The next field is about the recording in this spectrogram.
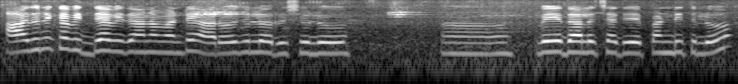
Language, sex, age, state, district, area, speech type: Telugu, female, 18-30, Telangana, Khammam, urban, spontaneous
